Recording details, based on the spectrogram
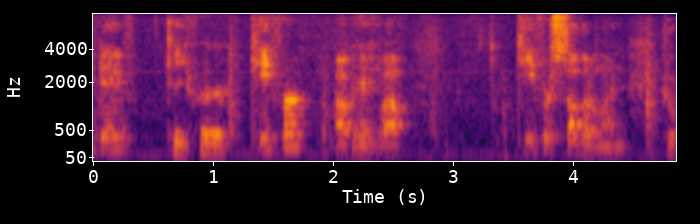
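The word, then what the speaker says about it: Kiefer: Kyer Southerland or kefir southernland how do you pronounce his name Dave kefir kefir okay well kefir southernland who played Snake or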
